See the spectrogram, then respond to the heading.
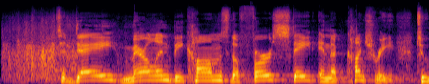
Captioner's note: audience applauding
